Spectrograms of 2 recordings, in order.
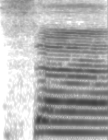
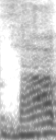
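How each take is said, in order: First: It starts with a buzzing z sound. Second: It starts with a j-like sound. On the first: The speaker calls it right. "উচ্চারণটা একটু করে আসবে এরকম সা" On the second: The speaker calls it wrong. "অনেকে ঝা বলি, এরকম ঝা বলি, আসলে ঝা হবে না"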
